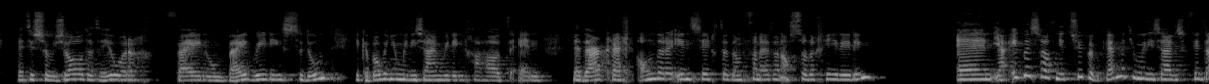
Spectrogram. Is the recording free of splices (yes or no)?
no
